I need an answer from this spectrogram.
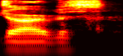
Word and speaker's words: Jarvis: Yeah, you after Garvis. So if Garvis don't say that, and Garvis, are you there? Yeah, I'm here. It's pronounced Jarvis. Oh, Jarvis. Okay, my bad, man.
